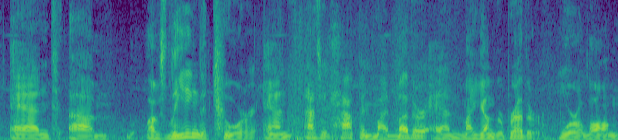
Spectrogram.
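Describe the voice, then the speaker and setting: Noticeable background noise sits under a speaker with an American accent and ordinary pitch variation. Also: man. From California, US. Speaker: theatre director and acting coach. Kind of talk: interview conversation. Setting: outdoors by a harbour. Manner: loud; animated.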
